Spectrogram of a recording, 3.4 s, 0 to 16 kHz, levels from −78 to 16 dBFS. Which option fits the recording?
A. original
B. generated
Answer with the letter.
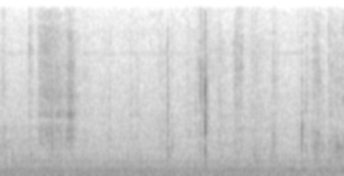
A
